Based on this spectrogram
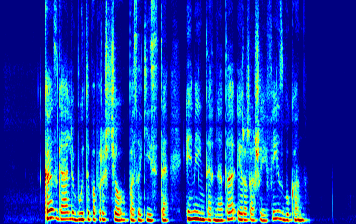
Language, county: Lithuanian, Vilnius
